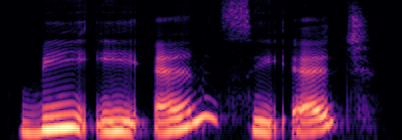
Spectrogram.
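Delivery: slow letter-by-letter spelling; measured classroom spelling. Shown as a demonstration. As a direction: give each letter its own beat for pupils writing it down. Teacher spells bench for pupils.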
